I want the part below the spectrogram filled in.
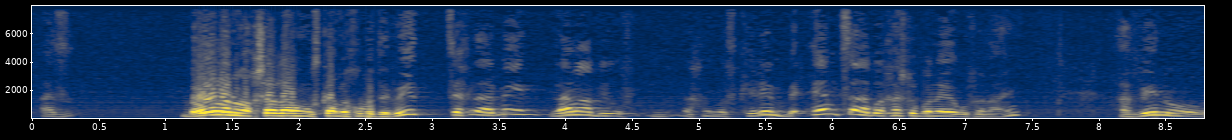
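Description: A man teaching a religious lesson from the pulpit, his voice pitched high for a man yet mellow and soft at the edges. He has a slightly husky, unpolished tone. He poses rhetorical questions, answers them himself, and leans on repeated phrases, with frequent "uh" pauses between thoughts. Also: poor audio. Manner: emphatic repetition of key phrases. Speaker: rabbi giving a Torah lesson.

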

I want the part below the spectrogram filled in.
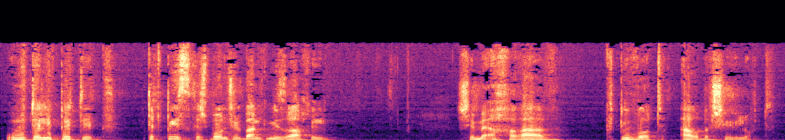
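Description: A man giving a memorial talk, telling heartfelt, animated stories about his rabbi. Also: mid-range voice, vocal fry, long pauses, breathy edge.

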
